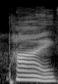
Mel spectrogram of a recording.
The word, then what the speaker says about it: Pai: And the Democrats actually did request that the FCC chairman, I'm not sure the correct pronunciation. – Hard to say. – Arjit Pai? Pai? – Yeah. – Pai. Thank you, Clark.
